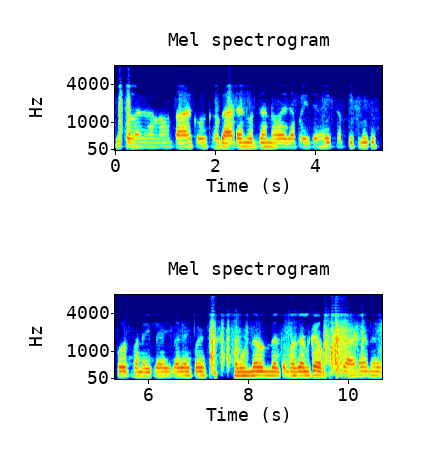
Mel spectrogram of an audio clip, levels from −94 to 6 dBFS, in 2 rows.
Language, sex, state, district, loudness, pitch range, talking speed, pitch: Magahi, male, Bihar, Lakhisarai, -17 LUFS, 140-145 Hz, 170 wpm, 140 Hz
